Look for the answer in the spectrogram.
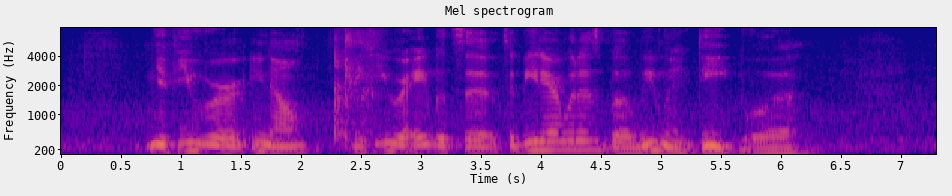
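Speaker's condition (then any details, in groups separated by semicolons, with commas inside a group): No condition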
